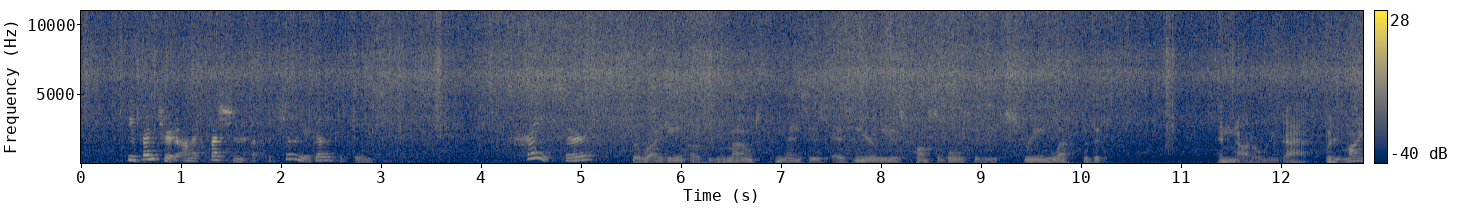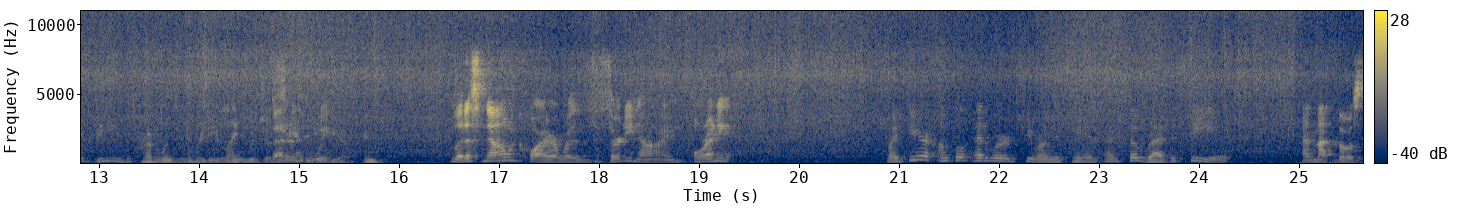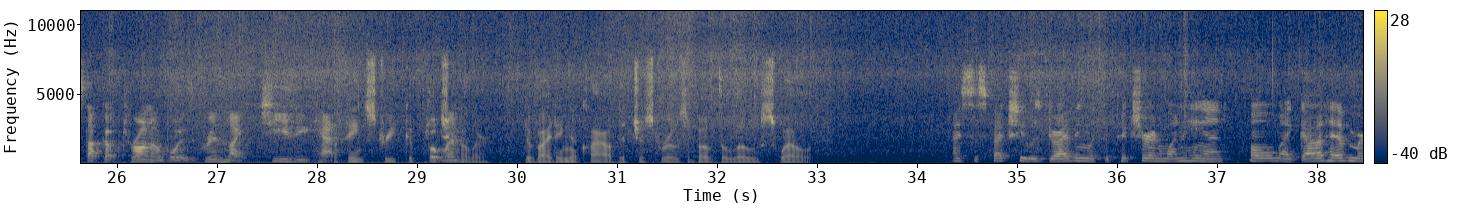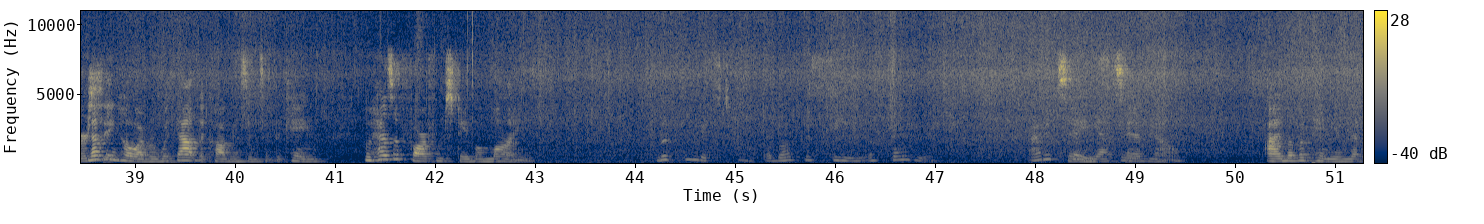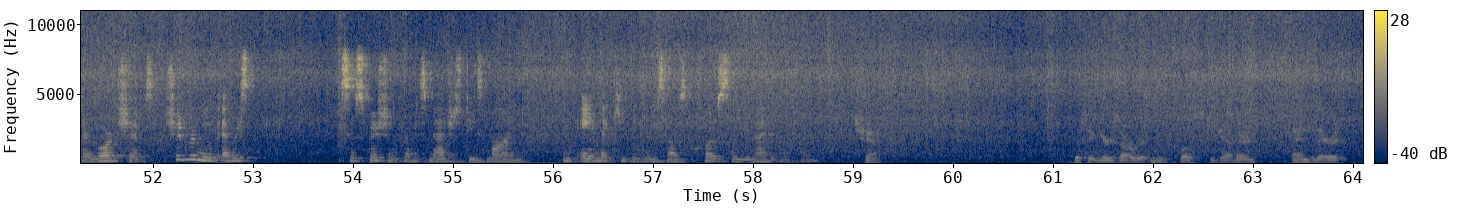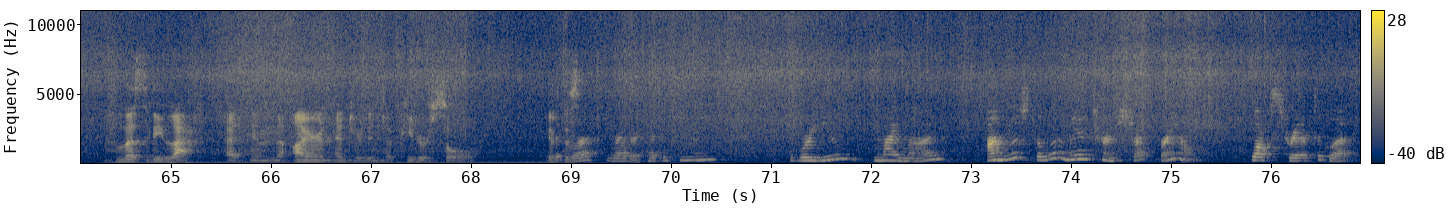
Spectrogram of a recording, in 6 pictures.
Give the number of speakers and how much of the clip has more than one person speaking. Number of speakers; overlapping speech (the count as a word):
ten, about 5%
